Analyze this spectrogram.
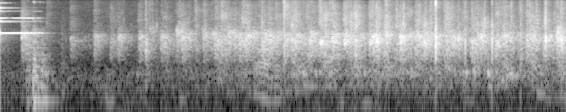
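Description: Audience in a hearing room applauding: many hands clapping, starting softly about a second and a half in and building. A brief ringing tone dies away at the very start.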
